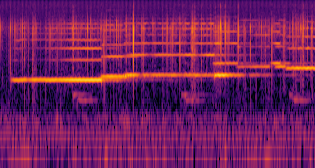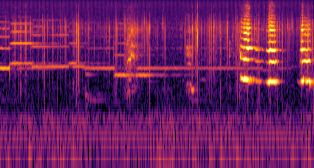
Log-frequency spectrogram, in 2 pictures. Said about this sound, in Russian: Пролетал шмель.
